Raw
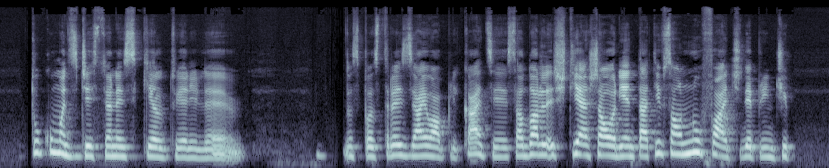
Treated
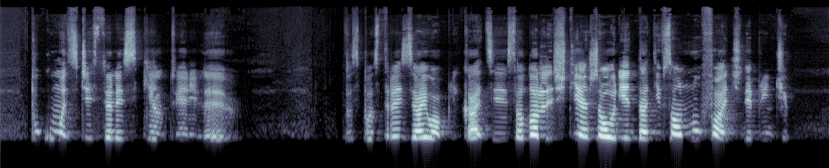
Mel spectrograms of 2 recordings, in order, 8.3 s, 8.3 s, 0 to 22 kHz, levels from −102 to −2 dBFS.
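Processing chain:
reverb reduction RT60 0.85 s
harmonic and percussive parts rebalanced harmonic +7 dB
upward compression, threshold −40 dBFS
linear-phase brick-wall high-pass 610 Hz
0:01.32–0:03.81: through-zero flanger with one copy inverted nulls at 1.4 Hz, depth 7.4 ms
level −1.5 dB

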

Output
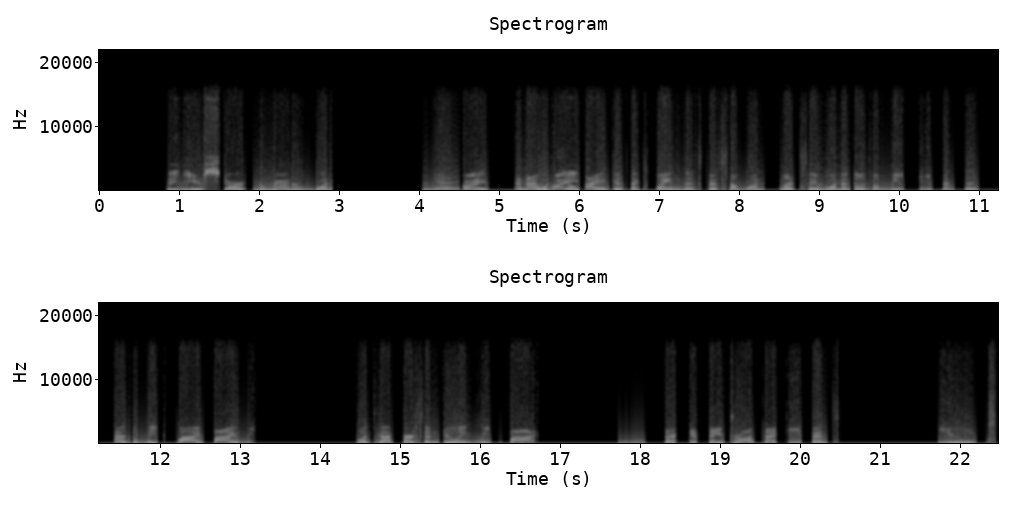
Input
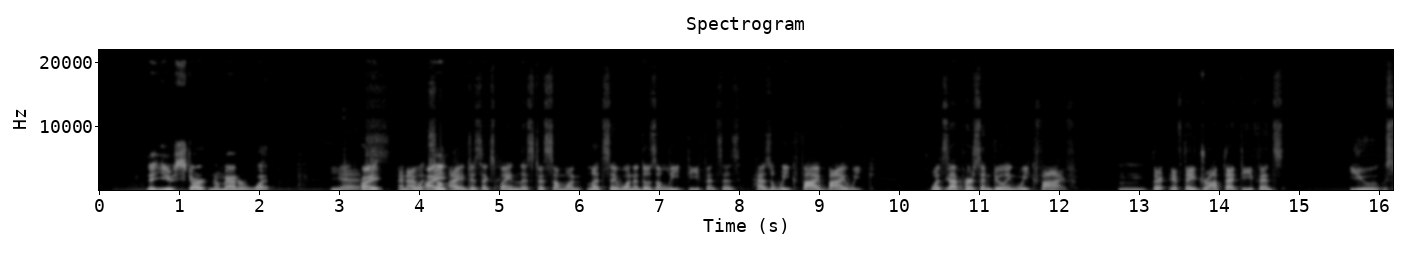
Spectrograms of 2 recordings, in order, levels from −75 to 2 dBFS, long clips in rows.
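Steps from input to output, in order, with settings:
hold until the input has moved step −33 dBFS
speed change −28%
brickwall limiter −22.5 dBFS, peak gain reduction 10 dB

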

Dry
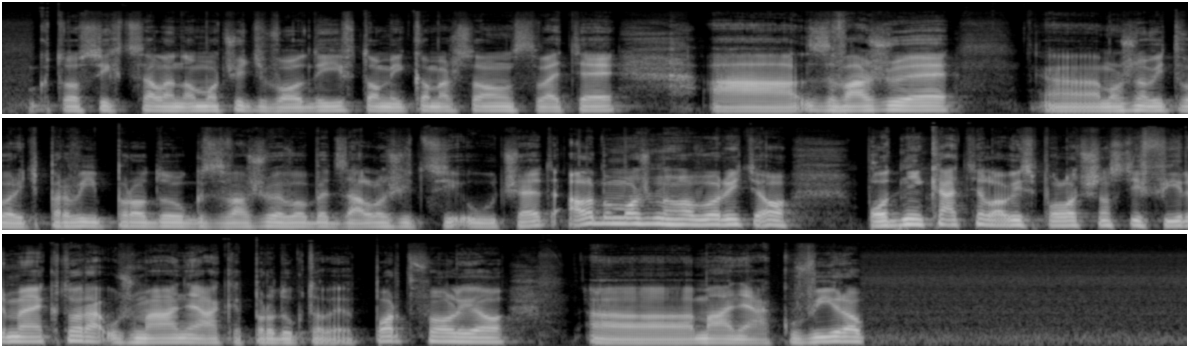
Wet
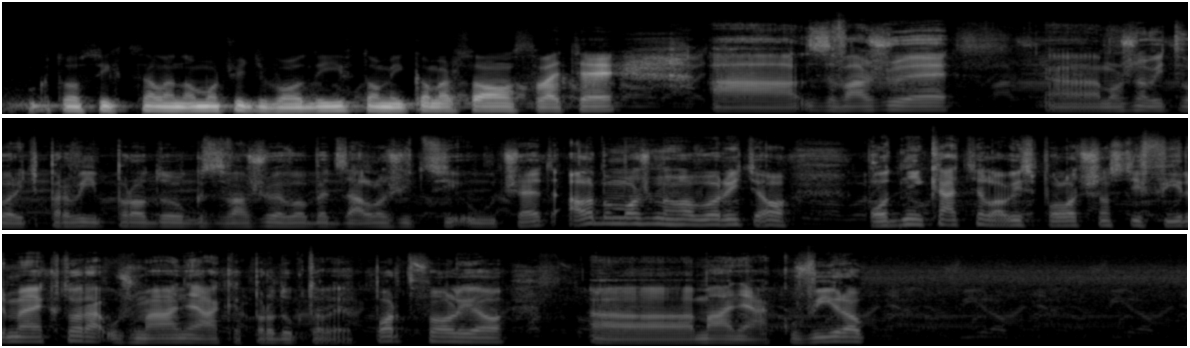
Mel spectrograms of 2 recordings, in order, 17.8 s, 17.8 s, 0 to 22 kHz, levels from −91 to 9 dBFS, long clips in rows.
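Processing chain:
feedback echo with a high-pass in the loop 734 ms, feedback 76%, high-pass 240 Hz, level −23 dB
band-pass filter sweep 210 Hz → 6,300 Hz, 0:01.94–0:03.71
level −4 dB

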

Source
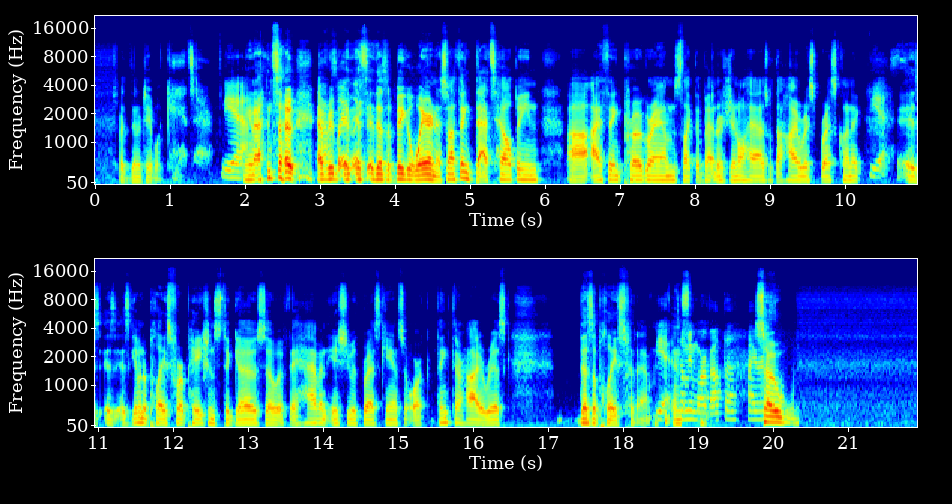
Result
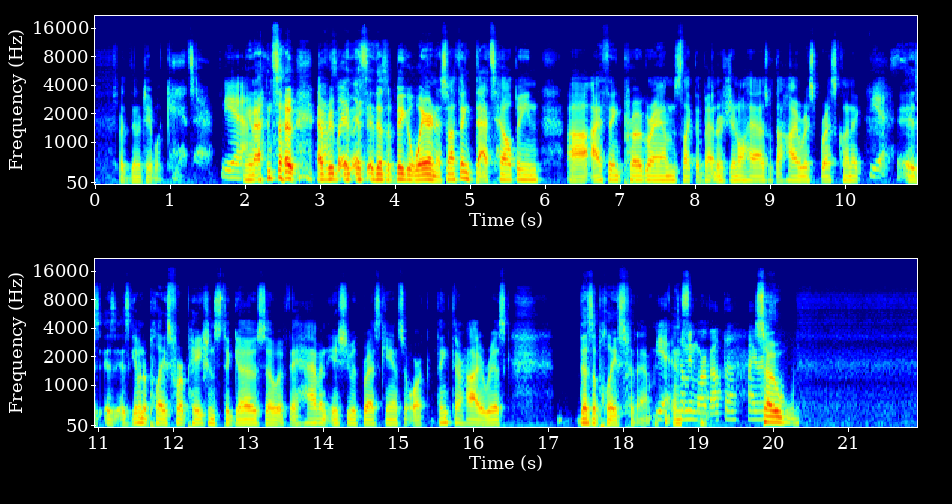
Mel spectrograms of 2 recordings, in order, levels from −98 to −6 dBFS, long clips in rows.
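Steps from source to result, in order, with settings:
downward expander −58 dBFS
level −1.5 dB

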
